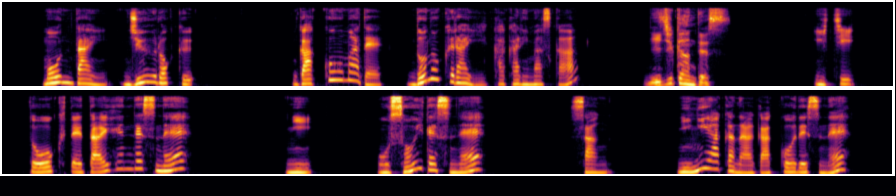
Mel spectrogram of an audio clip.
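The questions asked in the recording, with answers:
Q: 学校までどのくらいかかりますか?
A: 2: 遠くて大変ですね。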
